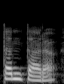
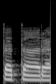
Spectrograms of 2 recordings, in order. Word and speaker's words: ततारा: ततारा या फिर तनतारा। क्योंकि इसका जो शुद्ध उच्चारण है यानी सही जो उच्चारण है वह क्या है? ततारा ही है।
